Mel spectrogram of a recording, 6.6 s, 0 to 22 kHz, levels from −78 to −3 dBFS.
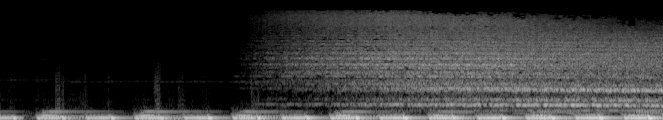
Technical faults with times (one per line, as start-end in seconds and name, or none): none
